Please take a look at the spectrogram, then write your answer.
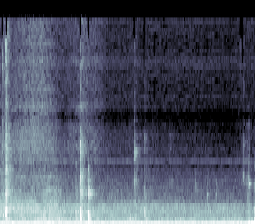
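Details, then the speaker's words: Laptop with a proprietary CD drive, imperfect since purchase and now worse: faint irregular clicks over a low electrical hum while trying to read a disc; failing optical drive. "when I first got this computer earlier this year it wasn't per the CD drive wasn't perfect it still made this noise but still work most of the time but it seems like since the last time I've used it it's gotten even worse"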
